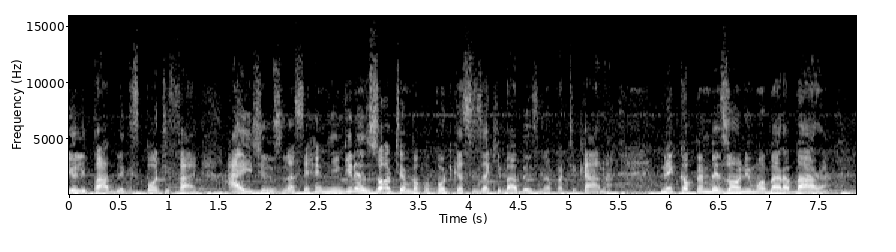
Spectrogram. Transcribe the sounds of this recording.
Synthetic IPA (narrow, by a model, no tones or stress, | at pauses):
ɔlipablikspɔtifaiajtjunznasɛɦɛmuɲiŋɡinɛzɔtɛambapɔpɔdkastizakiɓaɓɛzinapatikana̰ | nikɔpɛmbɛzɔnimwaɓaɾaɓaɾa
